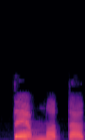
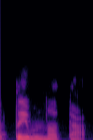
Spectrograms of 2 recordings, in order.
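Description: First: Said in the usual way. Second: Темнота said as тимнота; short i after Т in темнота; и in first syllable. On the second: Shown as a demonstration. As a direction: make темнота start with ти. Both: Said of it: "від слова темно".

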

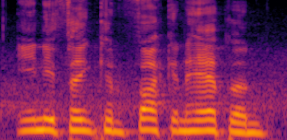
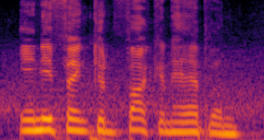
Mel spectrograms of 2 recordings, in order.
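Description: Both takes have the same delivery.

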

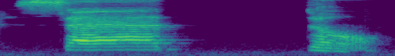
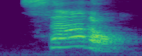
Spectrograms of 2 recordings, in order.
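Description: First: SADDLE split into two drawn-out parts, "sad", then "dle"; syllable by syllable. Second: Said in the usual way. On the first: Shown as a demonstration. Teacher reading the word together with the class, Saddle broken into syllables. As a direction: say Saddle slowly, pausing between its two syllables. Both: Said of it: "let's read it all together".

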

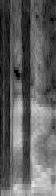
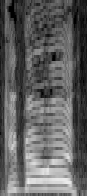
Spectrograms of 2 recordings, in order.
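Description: First: Said in the usual way. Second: High, loud encouraging cheer; hoarse marathon cheering. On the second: Real, not acted. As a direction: cheer them on from afar. Cheering kid on bike.

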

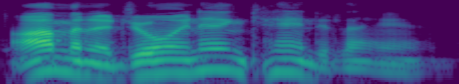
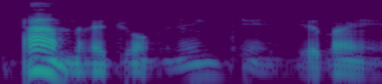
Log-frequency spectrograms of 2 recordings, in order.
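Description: First: Said in the usual way. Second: Softer, lower repeat of I'm gonna join in Candyland; quiet repeat. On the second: Shown as a demonstration. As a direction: mutter it again under your breath. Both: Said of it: "repeats line softly".

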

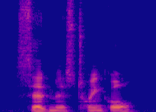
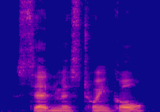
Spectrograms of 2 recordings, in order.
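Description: The two takes are said the same way.

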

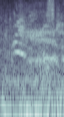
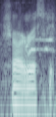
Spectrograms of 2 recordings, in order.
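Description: First: Soft, voiceless whisper; hushed whisper. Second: Said in the usual way. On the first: Real, not acted. Gamer weighing a risky jump, hushed whisper. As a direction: drop to a whisper, wondering to yourself. Asks self, hushed second take.

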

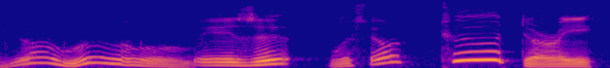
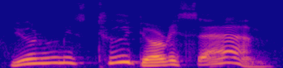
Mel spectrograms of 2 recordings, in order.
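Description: First: Slow drill reading. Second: Voiced high and bright as the complaining friend; a high, scolding friend's voice; high character voice. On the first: Shown as a demonstration. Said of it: "teacher slowly rebuilds the line". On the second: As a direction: pitch it way up for the friend's line. Teacher voices character A again.

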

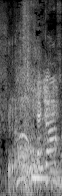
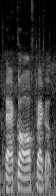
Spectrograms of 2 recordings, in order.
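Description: First: Louder, higher warning. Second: Said in the usual way. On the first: Real, not acted. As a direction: raise the voice to shoo it off. Shooing enemy again, more forcefully.

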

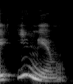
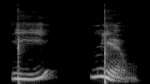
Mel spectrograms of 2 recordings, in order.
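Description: First: Said in the usual way. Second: "Imię" split as I-mię, pitched higher; syllable by syllable. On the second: Shown as a demonstration. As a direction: clap out "Imię" with a pause between halves. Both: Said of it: "Wyklaszczmy sylaby w wyrazie imię".

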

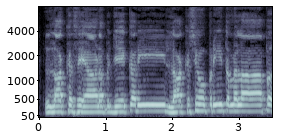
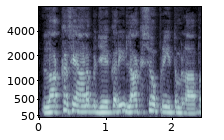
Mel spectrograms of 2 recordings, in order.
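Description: First: Slow, drawn-out reciting of ਲੱਖ ਸਿਆਣਪ ਜੇ ਕਰੀ; slow verse recitation. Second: Said in the usual way. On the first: Acted. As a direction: lay the verse out word by word, slowly. (ਹੌਲੀ ਹੌਲੀ ਪਾਠ ਵਾਂਗ)

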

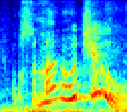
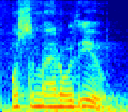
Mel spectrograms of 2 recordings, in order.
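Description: First: Much higher and louder, firing the question back; mock angry retort. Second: A hint of the wife's irritation, pitched higher; wife's irritated question. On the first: Husband snapping back at his wife in a retold fight, mock angry. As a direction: throw her words back at her, hammed-up. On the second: Wife confronting husband who came home scowling, mildly irritated. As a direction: ask it like a mildly annoyed wife.

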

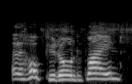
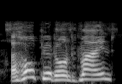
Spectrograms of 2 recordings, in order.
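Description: First: Said in the usual way. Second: Louder take. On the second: Shown as a demonstration.

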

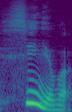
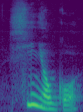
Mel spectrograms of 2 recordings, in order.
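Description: First: "синего" quick, ending swallowed to -ева; reduced fast ending. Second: "синего" with a clear full O: si-NYE-go; full vowels, careful. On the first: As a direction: rattle off "синего" with the unstressed vowels blurred. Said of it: "It will be already синего". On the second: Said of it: "it's hard to pronounce синего". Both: Shown as a demonstration.

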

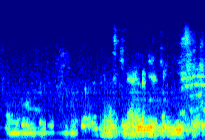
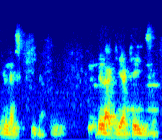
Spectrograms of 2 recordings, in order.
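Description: First: Softer and slower, drawn out to a rising end; quiet slow repeat. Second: Said in the usual way. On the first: Shown as a demonstration. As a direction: repeat it gently and slowly as a reminder to yourself. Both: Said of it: "teacher repeats the phrase".

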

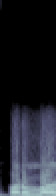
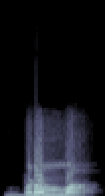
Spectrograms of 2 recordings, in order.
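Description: First: ਬ੍ਰਹਮਾ mispronounced as barma; r after vowel. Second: ਬ੍ਰਹਮਾ as bramma, r straight after b; joined br onset. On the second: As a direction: run b and r together in ਬ੍ਰਹਮਾ. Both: Shown as a demonstration. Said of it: "ਬ੍ਰਹਮਾ ਨਹੀਂ ਪੜਨਾ".

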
